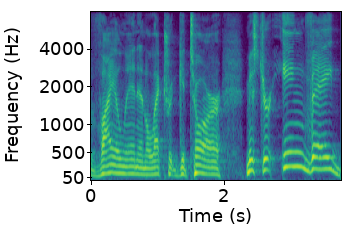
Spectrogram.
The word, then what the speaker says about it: Yngwie: And before I ever heard it spoken, I thought it was pronounced Ingui. Anyway, uh, Ingve came on the scene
